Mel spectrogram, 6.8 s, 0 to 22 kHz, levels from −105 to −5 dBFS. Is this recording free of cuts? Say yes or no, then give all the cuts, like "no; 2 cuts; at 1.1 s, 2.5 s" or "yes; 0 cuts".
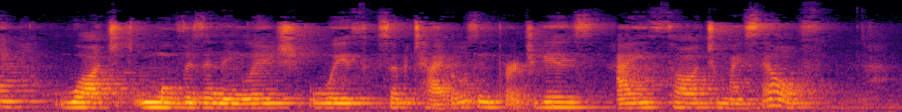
yes; 0 cuts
